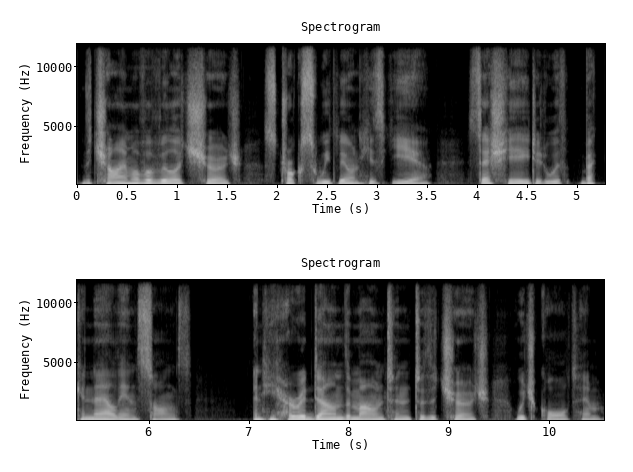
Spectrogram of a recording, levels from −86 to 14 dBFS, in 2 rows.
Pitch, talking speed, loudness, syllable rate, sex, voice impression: 125 Hz, 155 wpm, -18 LUFS, 4.4 syllables/s, male, masculine, adult-like, tensed, slightly weak, clear, slightly halting, slightly cool, calm, reassuring, lively, kind, slightly modest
